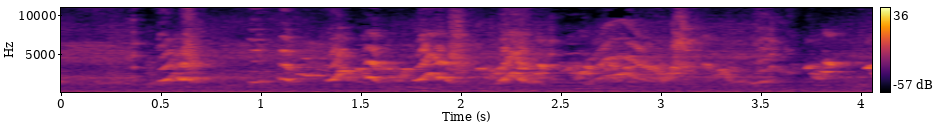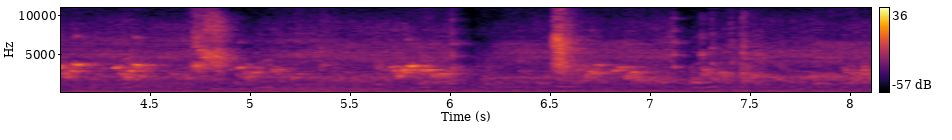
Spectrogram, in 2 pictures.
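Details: Feeding of cockatiel chicks by their parents; scratchy, wheezing squawks come in irregular clusters, busiest early on, then scattered sharper single rasps.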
